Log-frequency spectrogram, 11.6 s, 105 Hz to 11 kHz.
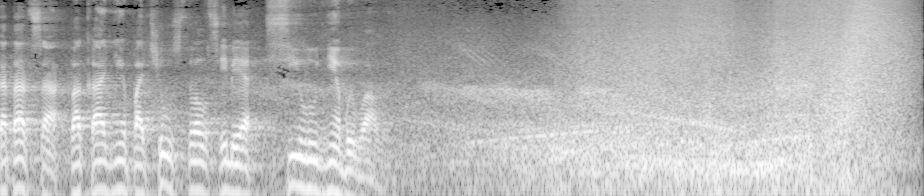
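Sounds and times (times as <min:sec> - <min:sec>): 
speech: 0:00.0 - 0:04.9
sea waves surging: 0:02.6 - 0:11.5.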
